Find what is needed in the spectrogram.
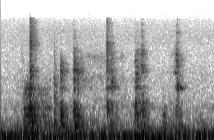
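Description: Faint, irregular clicks and light taps, about six in two seconds, from small objects being handled close to the microphone.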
